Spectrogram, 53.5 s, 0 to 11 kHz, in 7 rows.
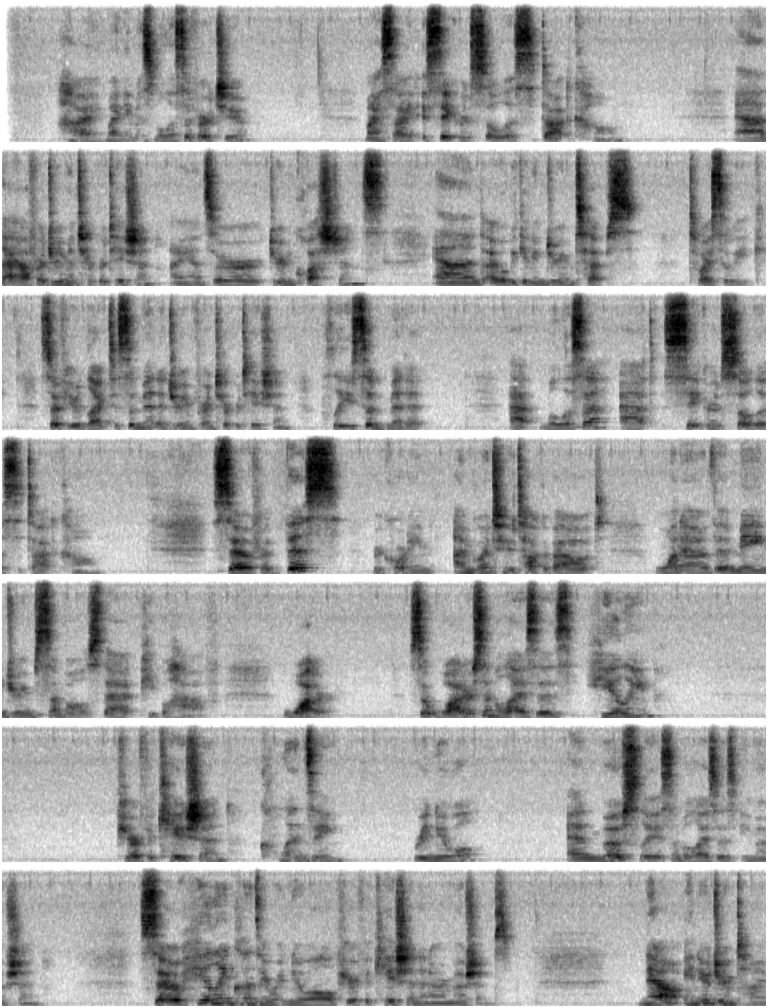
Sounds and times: Speech: 0.6 - 2.6, 3.6 - 6.3, 7.3 - 19.6, 20.3 - 24.0, 25.0 - 32.8, 33.4 - 34.0, 34.6 - 37.2, 39.3 - 41.7, 42.3 - 43.0, 43.8 - 46.4, 47.2 - 51.0, 52.2 - 53.4.

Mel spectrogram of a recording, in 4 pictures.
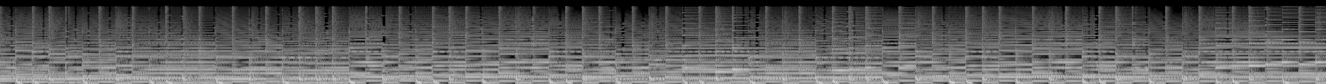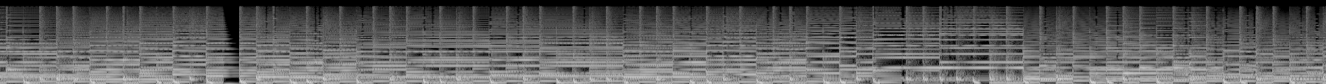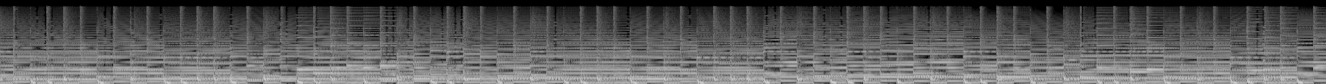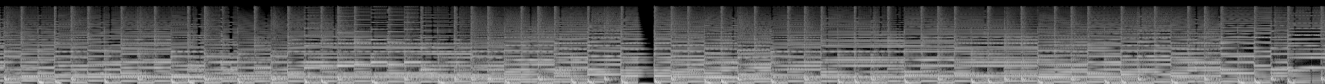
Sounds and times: Funny music: 0.0 - 53.0.

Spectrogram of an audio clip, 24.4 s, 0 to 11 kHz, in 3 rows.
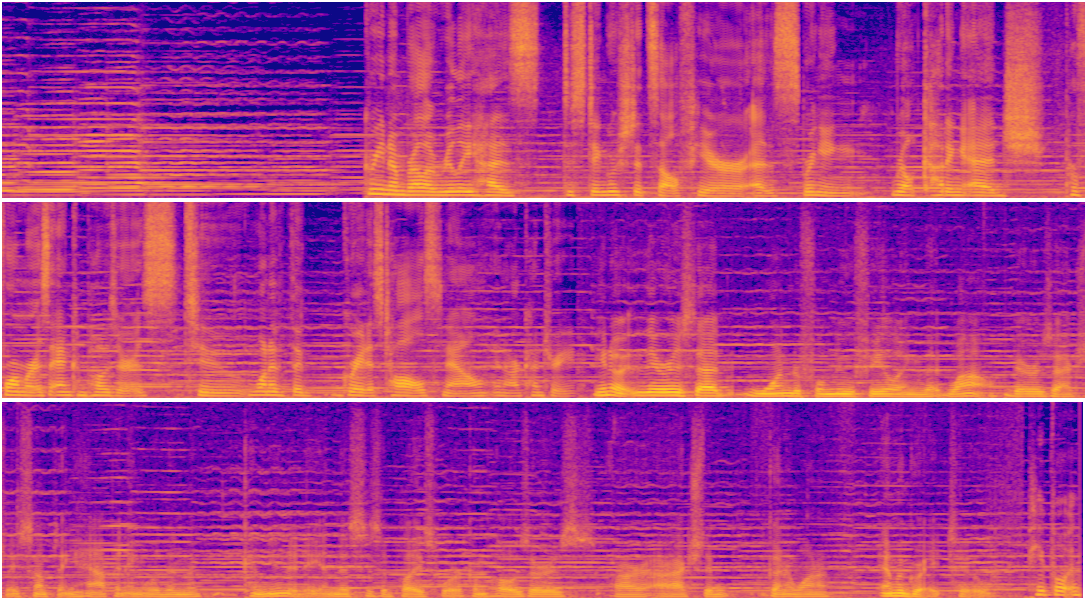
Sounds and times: Music: 0.0 - 24.3
Speech: 2.8 - 24.3.

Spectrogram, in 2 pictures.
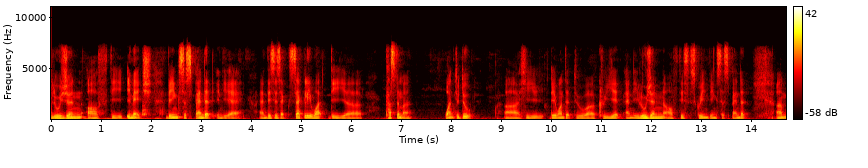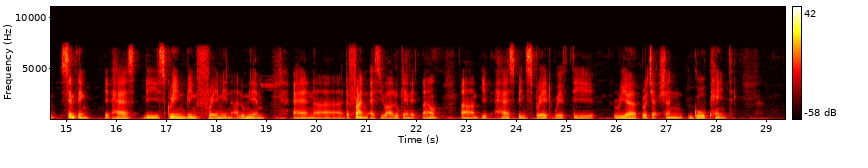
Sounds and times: Narration, monologue: 0.0 - 29.3.

